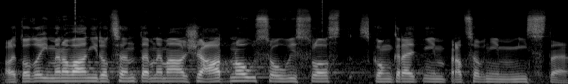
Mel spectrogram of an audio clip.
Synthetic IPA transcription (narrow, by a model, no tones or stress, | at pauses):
ʔa̰lɛt̪ot̪o̞jmɛno̞vaːɲiːdo̞t͡sɛnt̪ɛmnɛmaːʒaːdno̞wso̞wvɪslo̞st̪sko̞ŋkɾɛːt̪ɲiːmpɾʔat͡so̞vɲiːmːiːst̪ɛm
